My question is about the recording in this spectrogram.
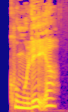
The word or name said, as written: kumulere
